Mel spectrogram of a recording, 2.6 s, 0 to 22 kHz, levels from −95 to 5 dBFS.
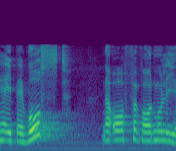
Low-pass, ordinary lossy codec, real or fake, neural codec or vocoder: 7.2 kHz; none; real; none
